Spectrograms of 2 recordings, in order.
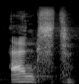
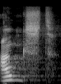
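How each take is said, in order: First: The word is pronounced the English way. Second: The word is pronounced the German way. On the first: "sondern Angst" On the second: "Nur im Englischen sagt man nicht Angst"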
